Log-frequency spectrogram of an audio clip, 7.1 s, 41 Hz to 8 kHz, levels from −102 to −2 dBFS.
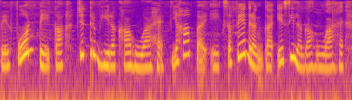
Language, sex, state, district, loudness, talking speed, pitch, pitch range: Hindi, female, Jharkhand, Palamu, -18 LUFS, 155 wpm, 250 Hz, 235-385 Hz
